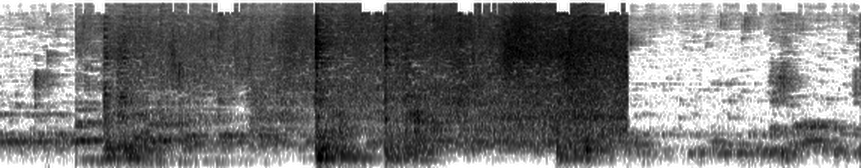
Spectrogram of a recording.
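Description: Spices hit hot oil for a chicken curry with a loud, close sizzle that swells for about three and a half seconds, with stirring scrapes through it, then drops to a quieter bubbling fry.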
